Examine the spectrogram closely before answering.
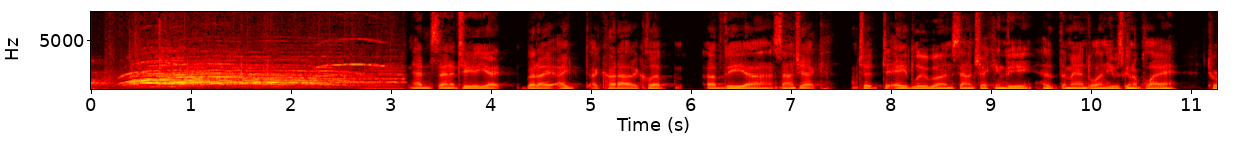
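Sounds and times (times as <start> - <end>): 
audience applause: 0.0 - 3.2
speech: 3.2 - 11.2.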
